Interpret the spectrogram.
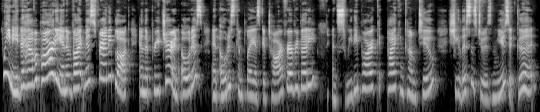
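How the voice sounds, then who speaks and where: Eager little storybook girl, acted by a woman, excitable and pleading, with a bright, high voice. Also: normal speed, few pauses, heavily acted. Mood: excited. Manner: excitable, pleading, childlike folksy phrasing. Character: eager, pleading young girl planning a party.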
